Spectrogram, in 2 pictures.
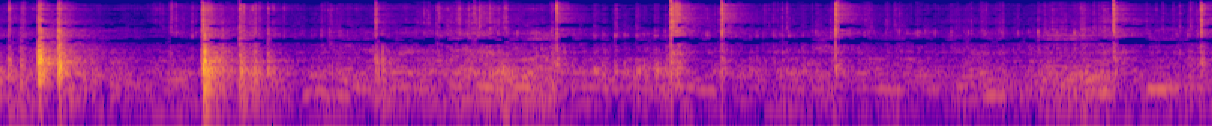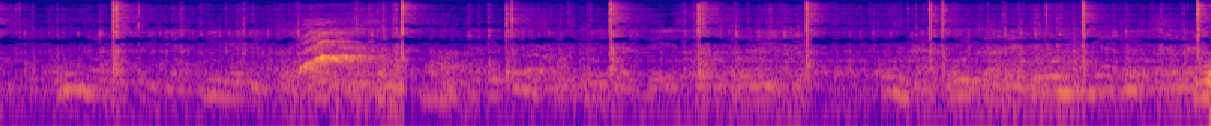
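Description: Spinning tops whir and knock against each other repeatedly.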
